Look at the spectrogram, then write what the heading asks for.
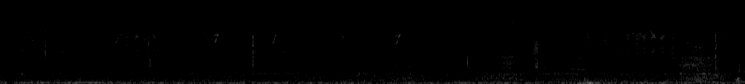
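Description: Faint birdsong: scattered short chirps and calls from small birds, over a low steady rumble.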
